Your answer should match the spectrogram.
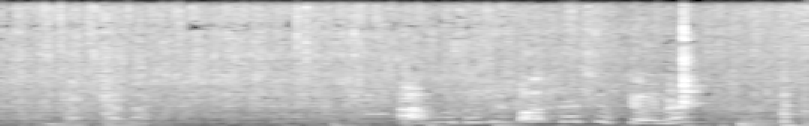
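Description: Onions sizzling in a pot as chopped tomatoes and green chili are tipped in and stirred with a wooden spatula. A few short high voice sounds come in the second half and are the loudest part.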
